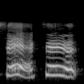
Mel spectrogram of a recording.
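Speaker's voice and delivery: high loud excited urging; high eager shout. Retold or imitated. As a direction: urge them on loudly. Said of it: "He goes".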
